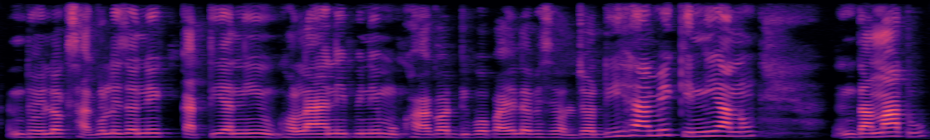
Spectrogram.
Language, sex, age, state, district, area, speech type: Assamese, female, 45-60, Assam, Golaghat, rural, spontaneous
